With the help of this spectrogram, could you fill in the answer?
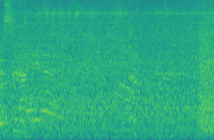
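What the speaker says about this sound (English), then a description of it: "There's our cute little plane." Small airplane engine droning steadily at a distance, a broad continuous roar with a voice talking over it.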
